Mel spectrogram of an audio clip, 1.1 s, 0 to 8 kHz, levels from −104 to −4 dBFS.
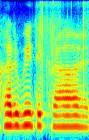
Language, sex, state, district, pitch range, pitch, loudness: Hindi, female, Goa, North and South Goa, 195-210 Hz, 210 Hz, -17 LUFS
